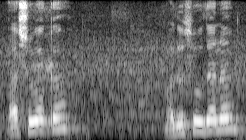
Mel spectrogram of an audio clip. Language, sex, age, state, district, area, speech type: Sanskrit, male, 60+, Odisha, Balasore, urban, spontaneous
